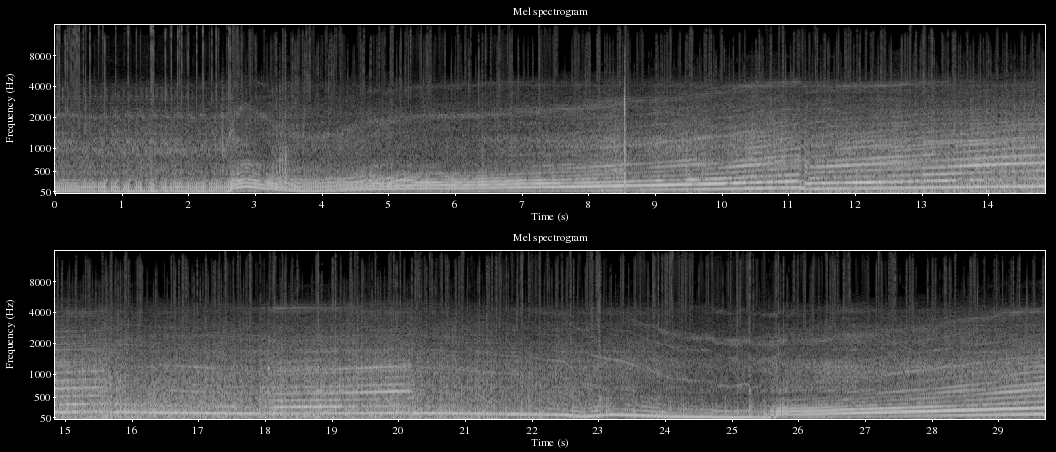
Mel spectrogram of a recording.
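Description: Inline-four sport motorcycle engine pulling away from a stop and accelerating through the gears, its pitch climbing in steps with a drop at each upshift. It then holds a steady cruise, eases off for a moment past the middle, and accelerates again near the end.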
